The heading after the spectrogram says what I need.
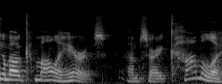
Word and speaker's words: Kamala: Camala Harris I'm sorry Kamala Harris just remember it rhymes with malamala which is what her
